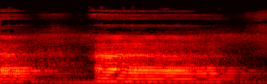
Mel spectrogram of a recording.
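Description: A man's voice in two drawn-out phrases held at a fairly steady pitch, with a short break about half a second in and a trailing off near the end.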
